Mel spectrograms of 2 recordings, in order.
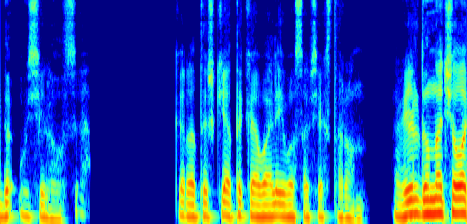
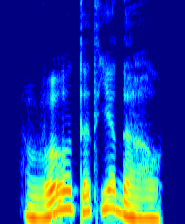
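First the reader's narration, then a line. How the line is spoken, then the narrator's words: Surprised drawl. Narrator (Russian): удивленно протянул Вильд, с трудом беря в увиденное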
